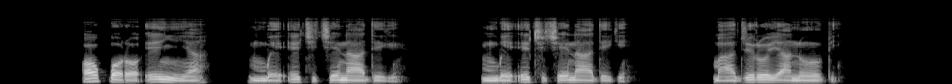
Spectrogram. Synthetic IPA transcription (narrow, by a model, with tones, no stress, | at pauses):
ɔ˦k͡pɔ˨ɾɔ˨ʔe˦ɲi˨ja˦ | ŋ͡m̩˨ɡ͡be˨ʔe˦t͡ʃi˨t͡ʃe˦na˨a˨dɪ˦ɡɪ̰˨ | ŋ͡m̩˨ɡ͡be˨ʔe˦t͡ʃi˨t͡ʃe˦na˨a˨dɪ˦ɡɪ˨ | ma˨a˨d͡ʒʊ˦ɾʊ˦ja˦no˦bḭ˨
